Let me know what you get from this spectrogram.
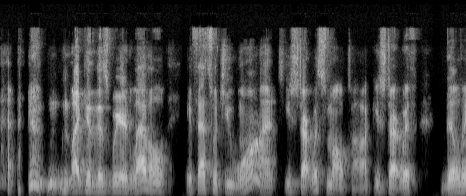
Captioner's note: brief laughter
